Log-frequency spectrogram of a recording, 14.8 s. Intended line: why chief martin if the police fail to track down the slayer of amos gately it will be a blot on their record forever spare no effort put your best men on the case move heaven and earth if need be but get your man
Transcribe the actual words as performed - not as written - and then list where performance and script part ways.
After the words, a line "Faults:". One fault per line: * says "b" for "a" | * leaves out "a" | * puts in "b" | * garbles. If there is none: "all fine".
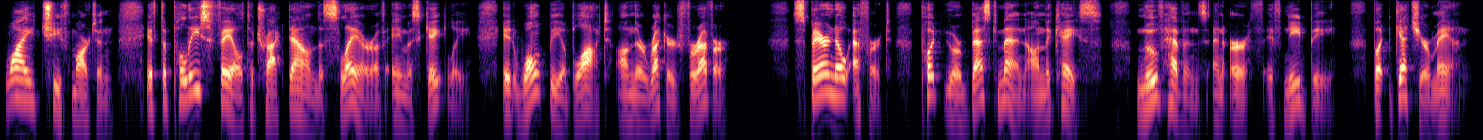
why chief martin if the police fail to track down the slayer of amos gately it won't be a blot on their record forever spare no effort put your best men on the case move heavens and earth if need be but get your man
Faults:
* says "won't" for "will"
* says "heavens" for "heaven"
